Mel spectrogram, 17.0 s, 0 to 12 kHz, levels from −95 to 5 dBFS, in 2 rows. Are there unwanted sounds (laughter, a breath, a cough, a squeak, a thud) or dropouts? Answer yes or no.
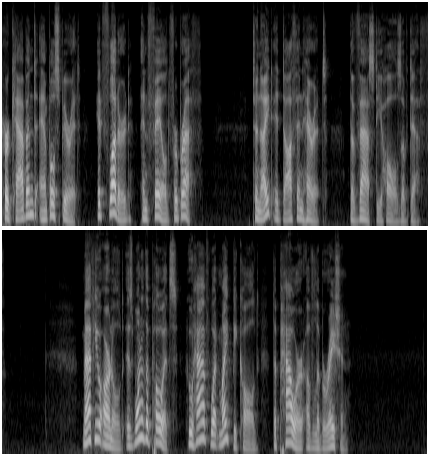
no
